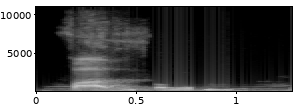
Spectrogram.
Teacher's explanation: Allahnya dibaca tebal karena harokat di depannya fathah. Lam fathah berdiri mat tobi'i.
